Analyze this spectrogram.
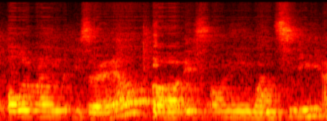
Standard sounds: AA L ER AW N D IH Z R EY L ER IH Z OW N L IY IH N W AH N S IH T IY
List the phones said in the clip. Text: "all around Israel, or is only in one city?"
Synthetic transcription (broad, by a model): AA L ER AW N D IH Z R EY L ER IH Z OW N L IY W AH N S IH T IY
